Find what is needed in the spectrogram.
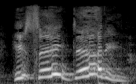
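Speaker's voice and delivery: high, loud, laughing excited father; slow delighted cry of a laughing father; excited dad. Retold or imitated. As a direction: gush like a thrilled new dad. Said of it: "displays an extraordinary degree of excitement".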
